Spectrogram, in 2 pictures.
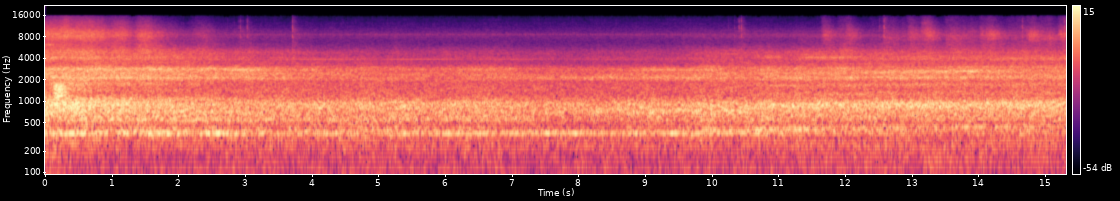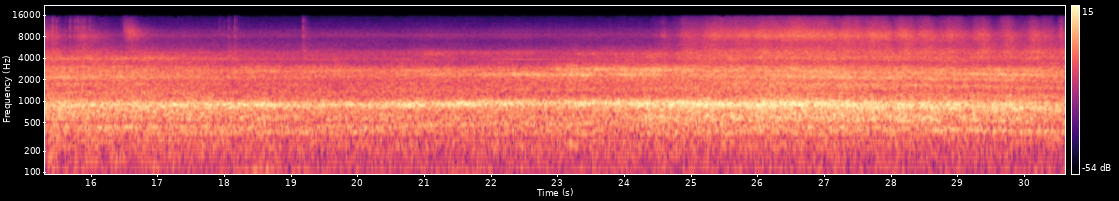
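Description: SMRT Circle Line Alstom Metropolis C830 train running between stations, heard from inside the passenger car with the doors closed: a continuous rolling rumble of the train under way. A low steady tone runs under it and fades out about halfway through, and the running noise swells a little near the end.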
